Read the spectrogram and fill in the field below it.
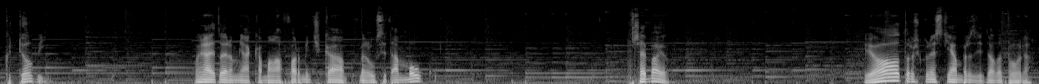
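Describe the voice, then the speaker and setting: Young Czech man, low voice, casual rambling let's-play commentary, faint music under it. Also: pauses often, darkish tone. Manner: rambling, musing, talks to himself and the game.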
